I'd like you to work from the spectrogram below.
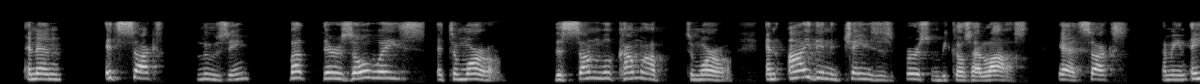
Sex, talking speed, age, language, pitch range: female, 155 wpm, 20-39, English, 215-275 Hz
